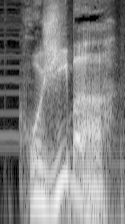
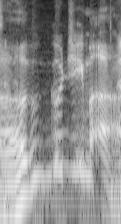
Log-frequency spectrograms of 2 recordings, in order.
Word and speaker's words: Kojima: Kojima. Is how you say Kojima. – That's right.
